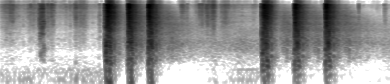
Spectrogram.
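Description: Two quick strings of three sharp gunshots from a Walther PPQ pistol at a shooting range, loud and close, each string fired in a steady rhythm with a short pause between them and no talk.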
